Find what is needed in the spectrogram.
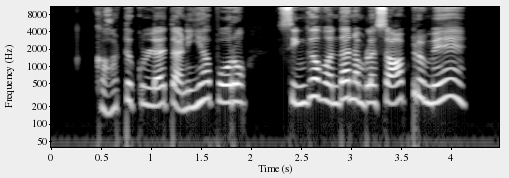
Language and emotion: Tamil, fearful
